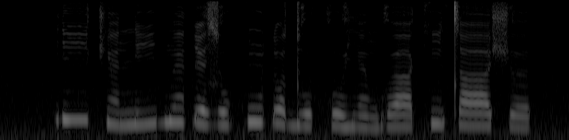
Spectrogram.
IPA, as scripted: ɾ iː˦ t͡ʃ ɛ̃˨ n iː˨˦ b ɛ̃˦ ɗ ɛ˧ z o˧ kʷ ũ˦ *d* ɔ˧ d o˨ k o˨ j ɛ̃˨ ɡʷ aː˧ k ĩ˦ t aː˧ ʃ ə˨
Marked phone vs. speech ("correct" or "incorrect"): incorrect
